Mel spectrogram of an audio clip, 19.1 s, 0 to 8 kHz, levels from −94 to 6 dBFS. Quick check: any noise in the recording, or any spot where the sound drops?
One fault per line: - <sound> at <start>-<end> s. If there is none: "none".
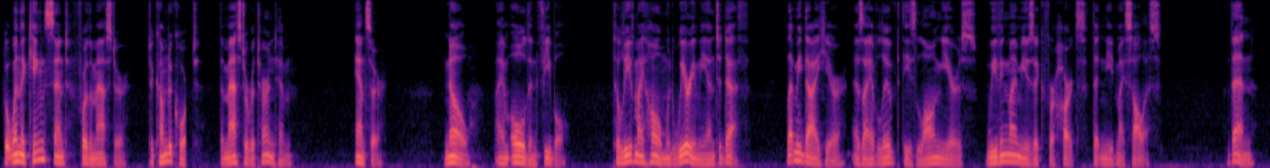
- dropout at 2.8-2.9 s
